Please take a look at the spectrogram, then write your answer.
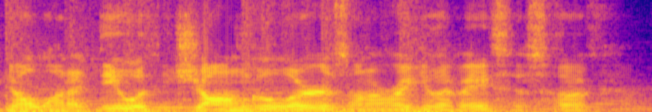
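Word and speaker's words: jongleur: You don't want to deal with jonglers on a regular basis, Hook. I'm pretty sure it's actually pronounced jonglier.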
